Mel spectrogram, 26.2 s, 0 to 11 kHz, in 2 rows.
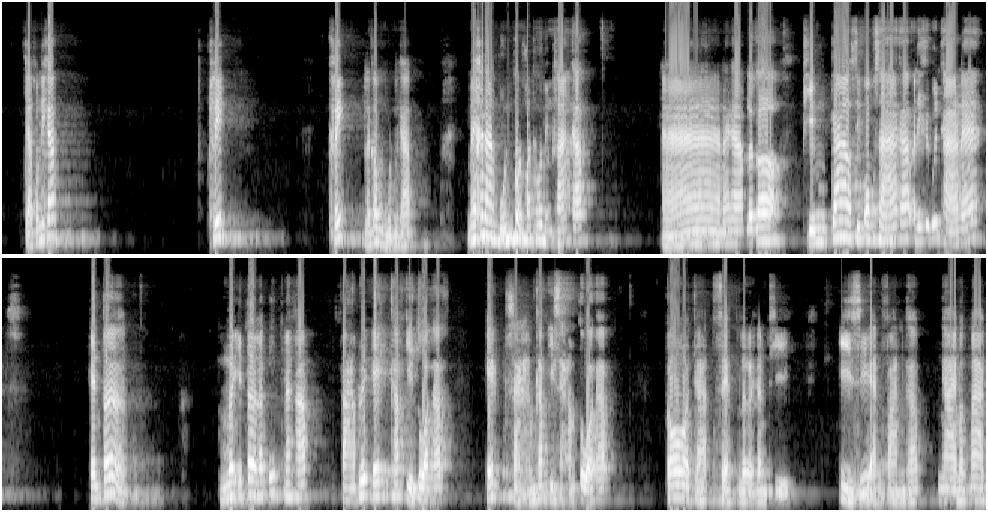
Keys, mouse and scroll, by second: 2.5 click, 4.1 click, 11.8 9, 12.7 0, 14.9 Return, 19.5 x, 20.1 3, 21.3 Return, 22.1 space, 22.4 scroll up 1, 22.9-23.9 middle drag, 25.1 click.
